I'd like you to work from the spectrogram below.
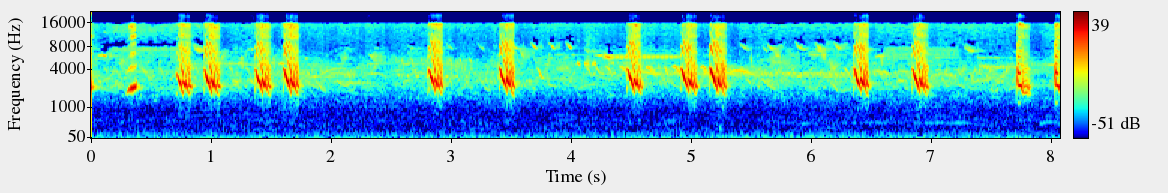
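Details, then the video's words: Mockingbird (cenzontle) singing. Short, sharp, high chirped notes come singly, in pairs and in triplets at uneven intervals against a quiet background. "El Hermoso canto del Cenzontle"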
